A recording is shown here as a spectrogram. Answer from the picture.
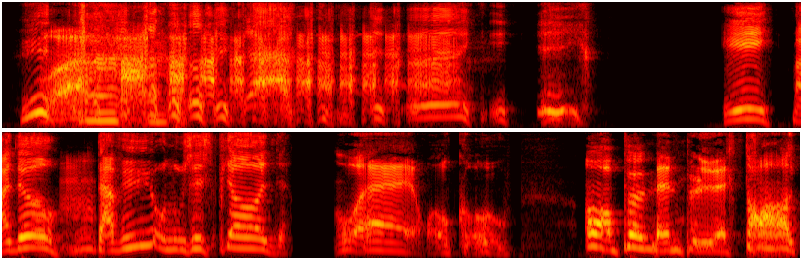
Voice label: dessin animé; ATOUT 5; Mr et Me Pou

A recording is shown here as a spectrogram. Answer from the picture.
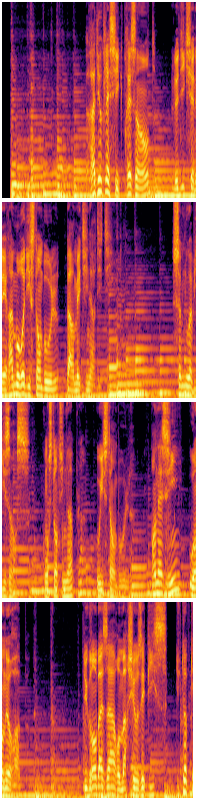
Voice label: Spot; Istanbul

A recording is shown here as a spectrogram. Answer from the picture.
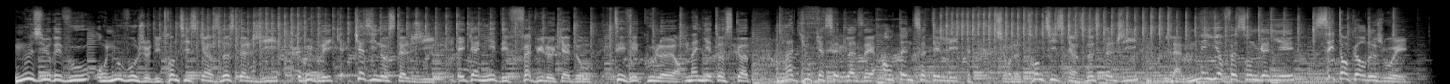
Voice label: JEU, voix-off; Nostalgie

